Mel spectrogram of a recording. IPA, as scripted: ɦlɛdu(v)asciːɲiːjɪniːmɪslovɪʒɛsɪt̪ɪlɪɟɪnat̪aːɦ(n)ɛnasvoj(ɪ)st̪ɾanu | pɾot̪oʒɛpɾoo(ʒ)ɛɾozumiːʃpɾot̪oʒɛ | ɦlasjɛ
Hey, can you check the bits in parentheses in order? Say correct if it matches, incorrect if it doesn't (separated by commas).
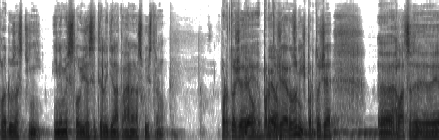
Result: incorrect, correct, incorrect, correct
